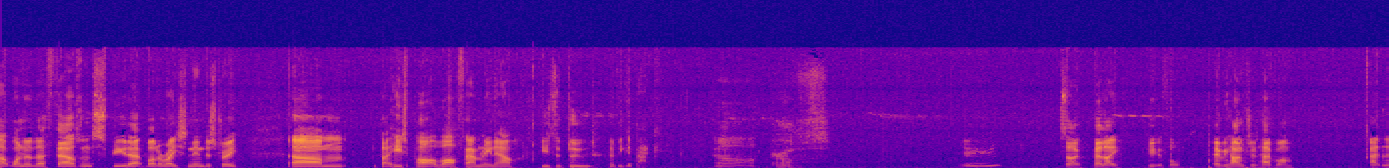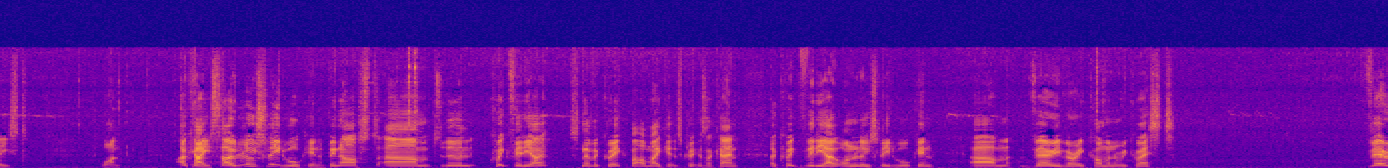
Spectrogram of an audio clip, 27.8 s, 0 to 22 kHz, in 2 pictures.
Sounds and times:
Speech: 0.0 - 6.6, 9.6 - 10.0, 10.6 - 13.0, 13.7 - 14.2, 14.9 - 25.6, 27.6 - 27.7.

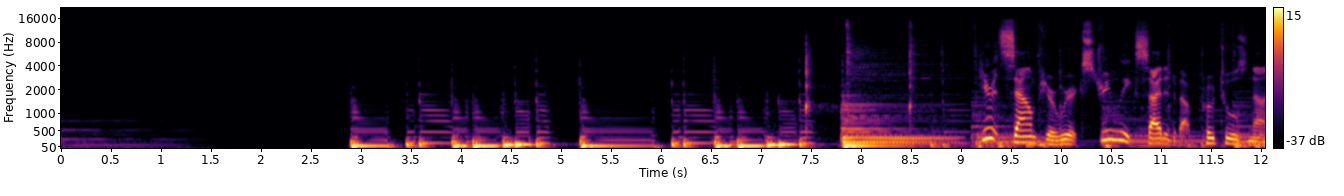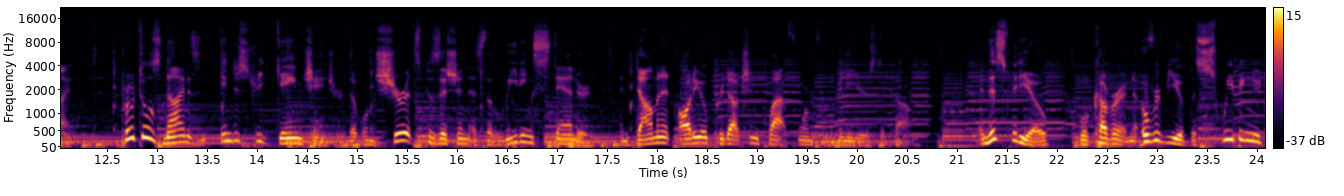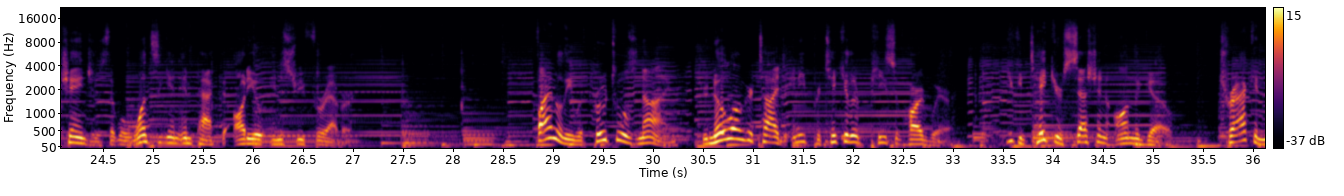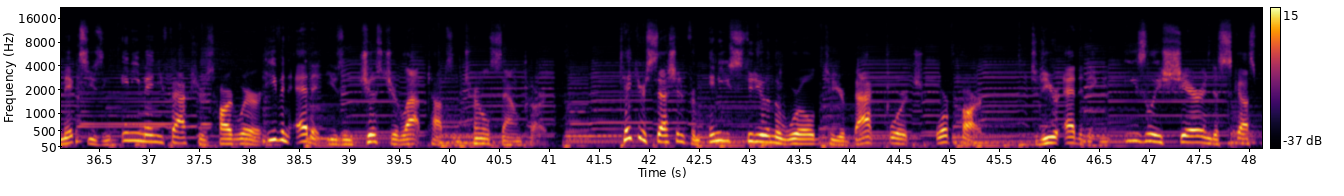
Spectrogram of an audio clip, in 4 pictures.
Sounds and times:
Music: 0.0 - 2.0, 2.8 - 48.1
Speech: 9.2 - 20.6, 21.2 - 27.0, 28.8 - 41.1, 41.7 - 48.1.

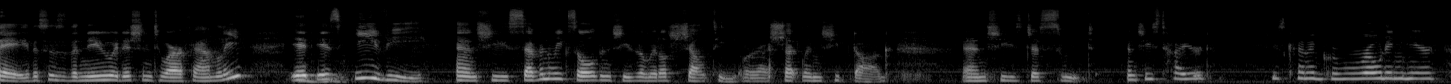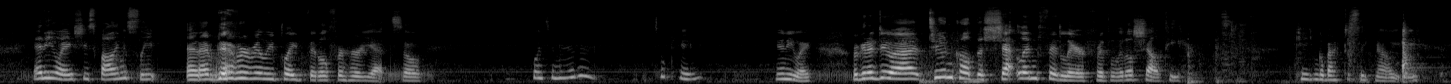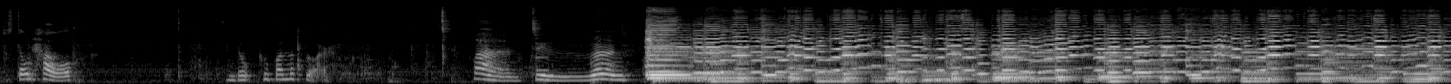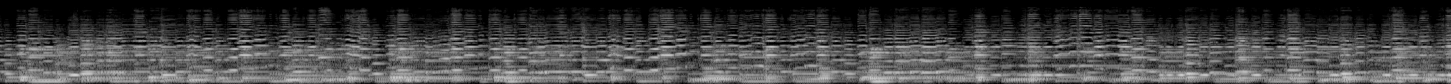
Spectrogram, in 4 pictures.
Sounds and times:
Speech: 0.0 - 8.9, 9.6 - 18.8, 19.8 - 21.6, 22.3 - 26.4, 27.5 - 29.8, 31.3 - 32.4, 33.8 - 35.4.

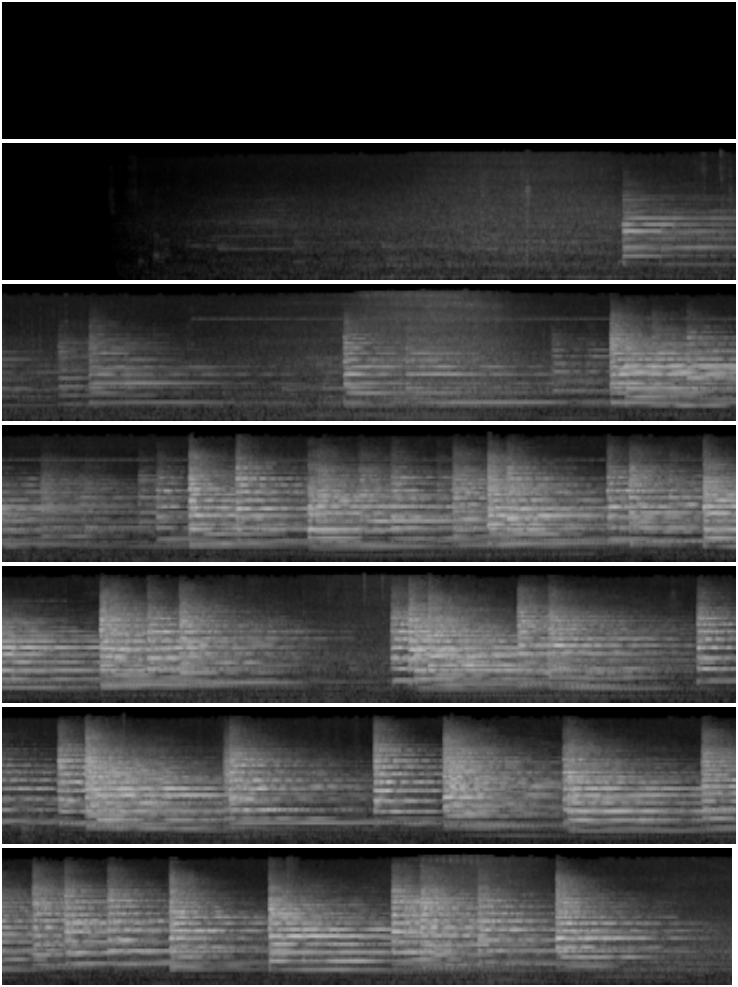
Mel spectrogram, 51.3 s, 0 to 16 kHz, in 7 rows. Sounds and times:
Church bell: 9.0 - 51.3.

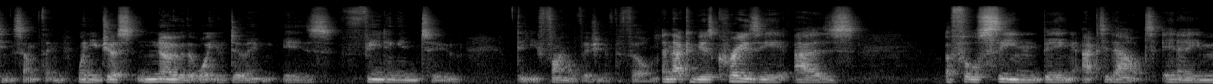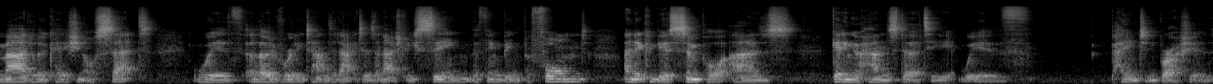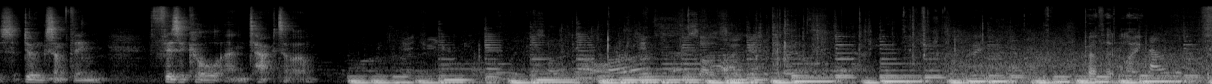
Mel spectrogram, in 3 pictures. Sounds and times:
Speech: 0.0 - 8.6, 9.4 - 22.5, 23.2 - 27.5, 29.8 - 32.3, 35.0 - 36.3.

